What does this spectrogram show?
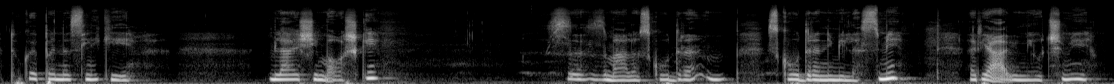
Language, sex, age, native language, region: Slovenian, female, 60+, Slovenian, Gorenjska region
